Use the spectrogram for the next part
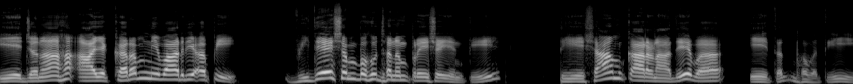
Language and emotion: Sanskrit, disgusted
